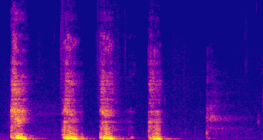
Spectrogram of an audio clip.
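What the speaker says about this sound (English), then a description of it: "Got to clear my throat here." A person clears their throat several times in short, rough bursts, followed by a fainter breathy rasp.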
